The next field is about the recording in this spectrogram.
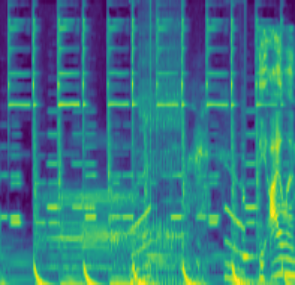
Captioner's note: snoring; groan; panting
